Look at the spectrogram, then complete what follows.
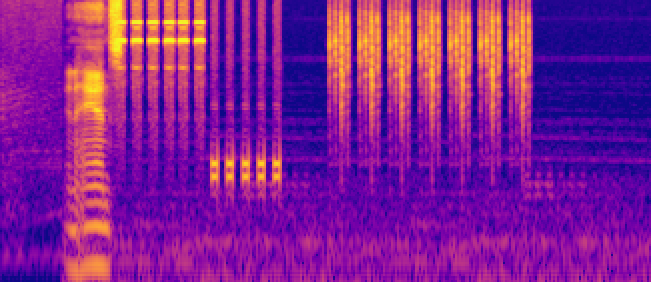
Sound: clicking and beeping

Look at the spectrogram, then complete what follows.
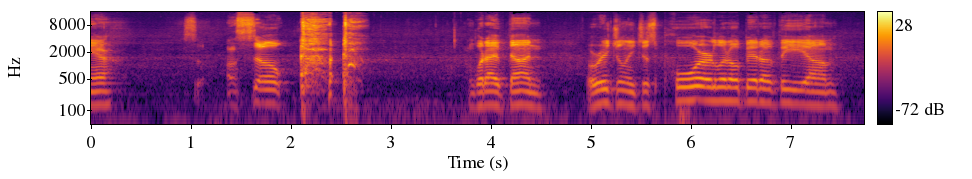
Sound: coughing from breathing in vinegar vapors

